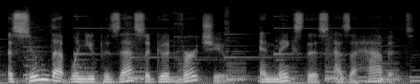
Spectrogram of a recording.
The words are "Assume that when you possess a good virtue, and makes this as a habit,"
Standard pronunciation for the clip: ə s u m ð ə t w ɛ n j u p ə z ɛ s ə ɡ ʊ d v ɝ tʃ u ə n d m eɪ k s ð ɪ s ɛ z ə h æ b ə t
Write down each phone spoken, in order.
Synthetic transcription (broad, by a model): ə s u m ð ə t w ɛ n j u p ə z ɛ s ə ɡ ʊ d v ɝ tʃ u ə n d m eɪ k s ð ɪ s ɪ z ə h æ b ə t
